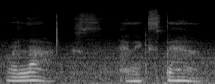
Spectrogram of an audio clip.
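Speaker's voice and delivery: soft slow whisper. Acted. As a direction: breathe it out, barely voiced. Soothing guided relaxation script.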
